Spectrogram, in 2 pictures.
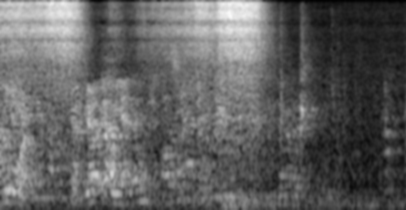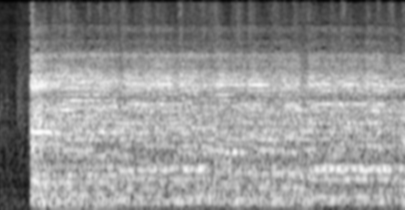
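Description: A fog machine hissing over voices for the first few seconds, then a brief lull. About six seconds in, a live rock band comes in all at once with electric guitars, bass and drums, loud and steady.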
